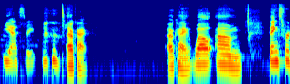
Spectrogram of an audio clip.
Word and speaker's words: Reep: Is it pronounced Reep? Yes, Reep.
